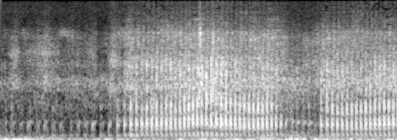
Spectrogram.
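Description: A small mini motorcycle engine buzzes and rises in pitch as it accelerates, with a rattly, clattering tone, recorded up close.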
